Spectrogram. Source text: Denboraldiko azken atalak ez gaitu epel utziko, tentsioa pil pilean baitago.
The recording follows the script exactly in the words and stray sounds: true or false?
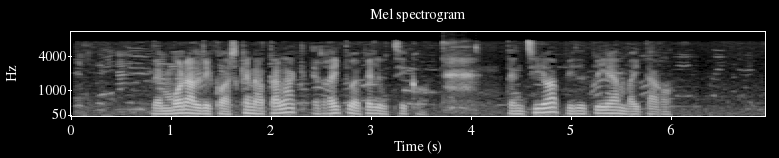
false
